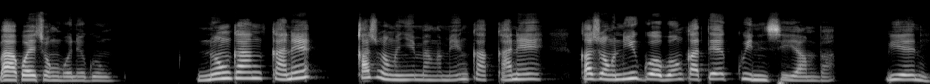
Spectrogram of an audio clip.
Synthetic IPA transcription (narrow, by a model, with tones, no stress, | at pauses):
ɓa˨ka˦e˦t͡ʃo˨ŋ̩˨bo˨ne˨ɡo˦ŋ̩˨ | no˦ŋ̩˦ka˦ŋ̩˦ka˨ne˦ | ka˦so˨ŋa˨ɲi˦ma˨ŋa˨mi˨˦ŋ̩˦ka˦ka˨ne˦ | ka˦z̬o˨ŋ̩˨ni˦ɡo˨bo˦ŋ̩˦ka˦te˦kʷi˦n˨n̩˨si˦ja˨m̩˨˦ba˦ | bi˦je˦ni˨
